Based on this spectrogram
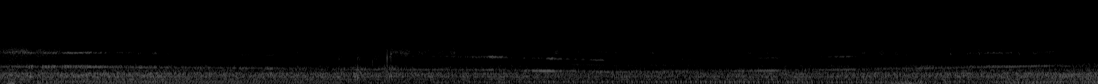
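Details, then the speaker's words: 2019 BMW C Evolution Plus electric scooter riding: thin steady drive-motor whine over road and wind noise, rising with speed; normal electric drive motor whine. "like if you can hear that whining noise maybe it makes that all time"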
